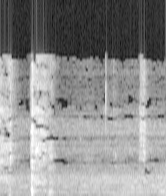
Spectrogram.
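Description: A person's short, sharp cough about half a second in, over soft, sustained background music.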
